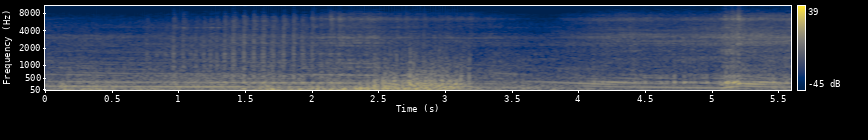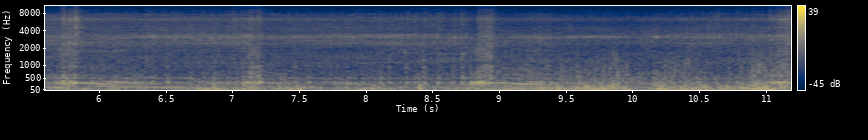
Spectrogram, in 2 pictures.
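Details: Banshee ATV two-stroke twin on a ride, revving up and dropping cleanly with no stumble or misfire; earlier miss cured by moving carb needles back to the middle clip, after trying new NGK plug caps and coil.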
